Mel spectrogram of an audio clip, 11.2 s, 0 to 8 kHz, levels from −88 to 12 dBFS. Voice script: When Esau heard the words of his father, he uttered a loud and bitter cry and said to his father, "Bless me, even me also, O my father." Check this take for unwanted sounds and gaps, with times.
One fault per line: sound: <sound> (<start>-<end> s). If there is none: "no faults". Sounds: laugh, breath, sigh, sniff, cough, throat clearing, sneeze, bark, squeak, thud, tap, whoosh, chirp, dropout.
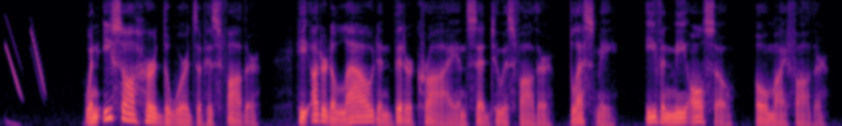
sound: chirp (0.1-0.6 s)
